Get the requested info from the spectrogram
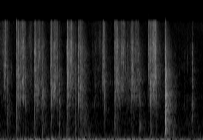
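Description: A deck of tarot cards being shuffled by hand, in quick repeated strokes about three or four a second, with one louder stroke near the end.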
